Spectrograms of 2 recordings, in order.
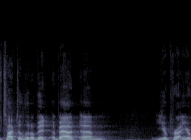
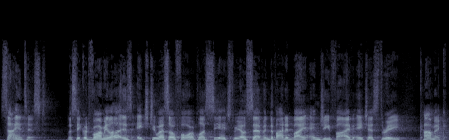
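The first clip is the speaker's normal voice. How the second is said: put-on lilting recital from an old joke manual, building higher to the punchline; mock-formal book reading; 4 semitones higher than usual. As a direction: read it out like a dated instructional text. Reads old joke manual aloud.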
